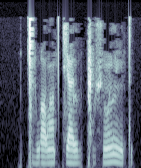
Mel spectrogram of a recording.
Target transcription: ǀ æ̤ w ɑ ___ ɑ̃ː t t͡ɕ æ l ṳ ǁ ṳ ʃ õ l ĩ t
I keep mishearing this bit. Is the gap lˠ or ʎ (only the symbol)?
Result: lˠ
